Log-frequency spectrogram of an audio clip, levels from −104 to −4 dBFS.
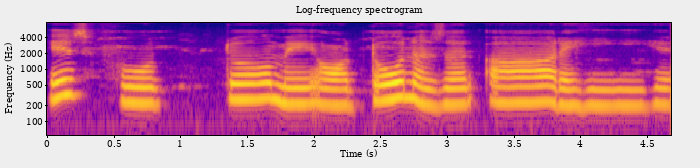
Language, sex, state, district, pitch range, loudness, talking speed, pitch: Hindi, female, Madhya Pradesh, Umaria, 215-265 Hz, -18 LUFS, 115 wpm, 230 Hz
